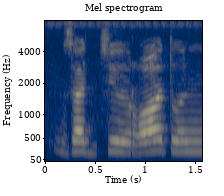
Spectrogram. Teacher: تا کے اوپر حرکت تنوین ہے، اس کو غنہ کر کے پڑھیں گے اور وقف کی صورت میں گول تا ہا ساکنہ سے بدل جائے گی، ٹھیک ہے۔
